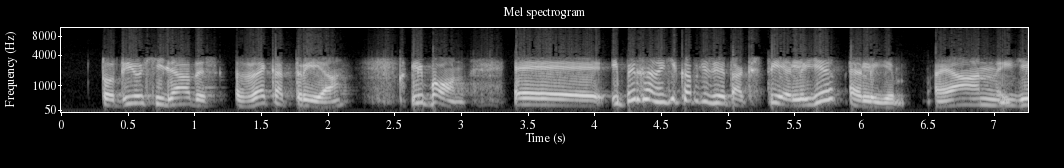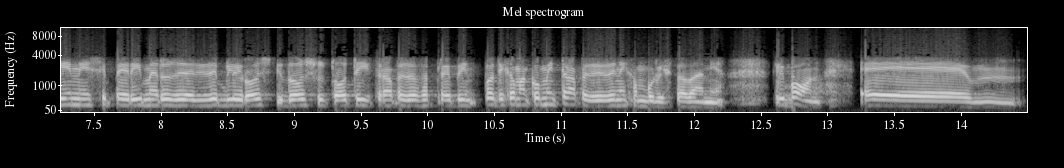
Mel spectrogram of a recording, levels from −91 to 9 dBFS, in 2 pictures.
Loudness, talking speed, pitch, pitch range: -14 LUFS, 150 wpm, 190 Hz, 180-215 Hz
